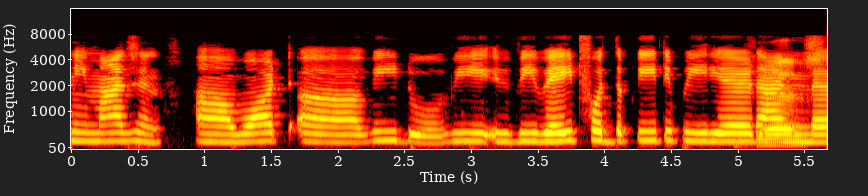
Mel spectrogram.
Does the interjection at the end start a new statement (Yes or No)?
Yes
